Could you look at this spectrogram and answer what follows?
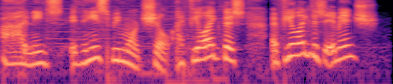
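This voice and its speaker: A woman's voice: medium pitch, expressive, a little fast. Chatty streamer woman over game music. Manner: chatty, jokey, self-interrupting, laughs often. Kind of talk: casual live-stream chat and manga reading. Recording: background music under voice.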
